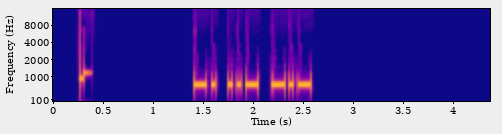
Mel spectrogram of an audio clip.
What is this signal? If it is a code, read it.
Morse code, heard as a keyed tone, about 28 wpm, 700 Hz. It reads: NUK
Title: USA Call Sign Postfixes - 3 Letters 28wpm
